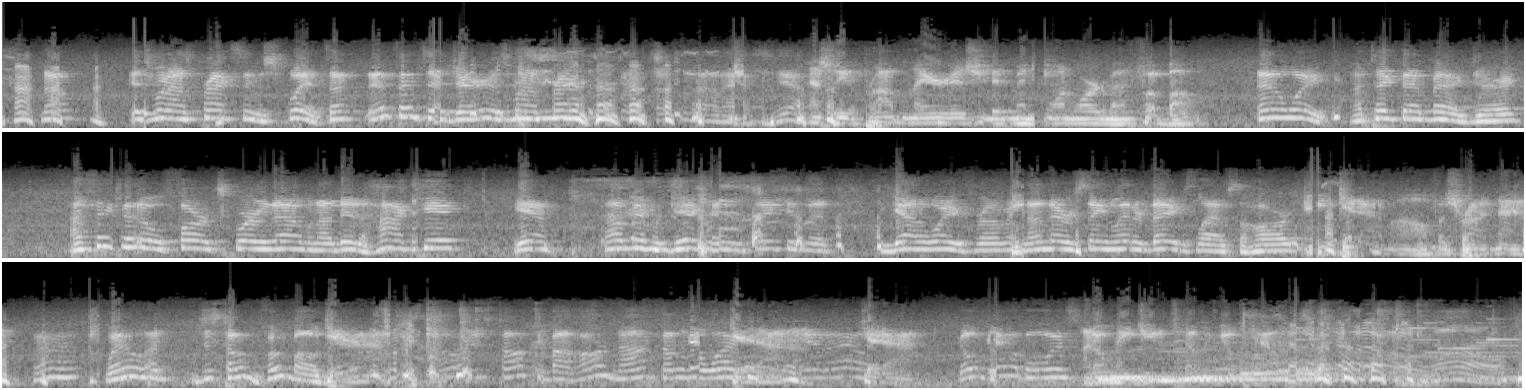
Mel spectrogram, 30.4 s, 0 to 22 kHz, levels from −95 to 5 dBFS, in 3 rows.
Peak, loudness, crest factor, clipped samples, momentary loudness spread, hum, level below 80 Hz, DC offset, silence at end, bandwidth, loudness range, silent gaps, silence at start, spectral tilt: 0 dBFS; -11 LUFS; 12 dB; under 0.1%; 6 LU; none; -32 dBFS; under 0.1%; 0 s; 8.2 kHz; 2 LU; none; 0 s; -7 dB/octave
